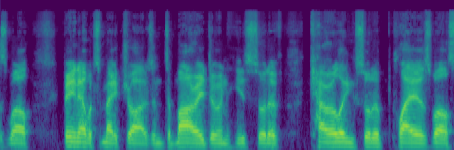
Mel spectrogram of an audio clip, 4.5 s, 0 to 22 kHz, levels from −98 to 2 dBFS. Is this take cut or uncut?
uncut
